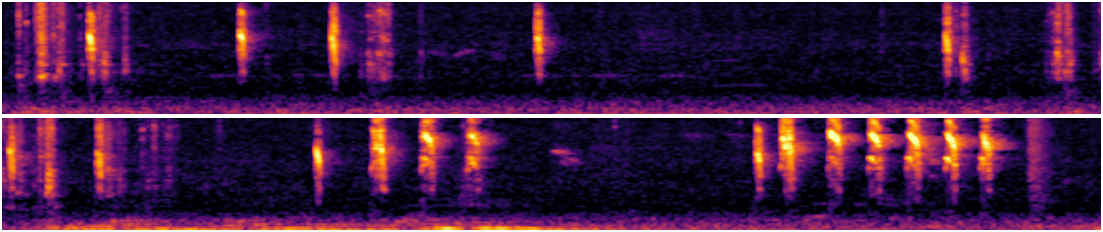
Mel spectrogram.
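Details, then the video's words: Training recording for caged birds of a velvet-fronted nuthatch: sparse sharp high ticks across a quiet stretch, a soft low rumble midway, then a closing rapid run of about seven bright, shrill notes. "Masteran Ampuh burung rambatan paruh merah/masteran audio rambatan jernih mudah di tiru"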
